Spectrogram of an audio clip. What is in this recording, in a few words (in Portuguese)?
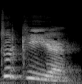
turkey, pt; gcompris; geography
